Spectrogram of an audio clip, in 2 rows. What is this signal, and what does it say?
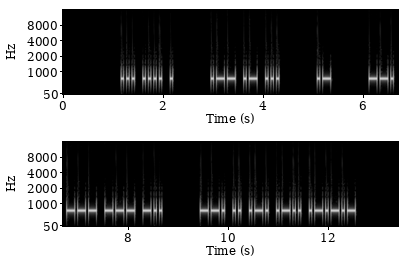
Morse code, heard as a keyed tone, about 22 wpm, 700 Hz. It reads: SHE WAS A GOOD GIRL.
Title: 2x Word-Spacing - Sentences from Top 400 Words - 22wpm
